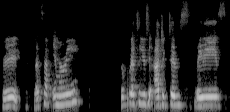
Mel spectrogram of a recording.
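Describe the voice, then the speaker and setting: Brisk woman co-host, fairly high voice, calls the roll. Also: steady tone, a little mellow, dull audio. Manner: brisk, calls out names and thanks speakers. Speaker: co-host calling on speakers. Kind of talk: online group meeting.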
